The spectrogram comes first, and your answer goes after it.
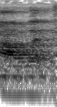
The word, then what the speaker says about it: hour: देखिए यहाँ लिखा है एग्जांपल में एन आवर। अब आवर की स्पेलिंग पे आप ध्यान देंगे, लिखा है HOUR, ठीक है।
